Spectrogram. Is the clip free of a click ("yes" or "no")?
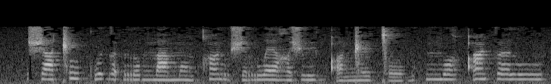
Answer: no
